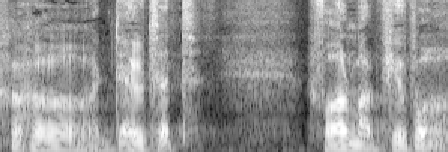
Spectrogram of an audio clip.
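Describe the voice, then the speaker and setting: Putting on a character voice, a man talks in a raspy, fairly low pitch at a fairly slow pace. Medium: video game. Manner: jovial, laughing.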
